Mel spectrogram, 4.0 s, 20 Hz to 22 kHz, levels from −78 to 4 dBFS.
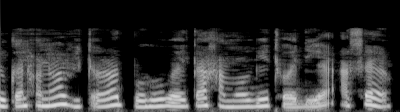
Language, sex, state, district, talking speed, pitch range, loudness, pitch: Assamese, male, Assam, Sonitpur, 105 wpm, 220-260 Hz, -15 LUFS, 235 Hz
